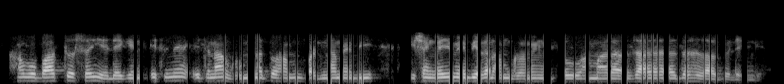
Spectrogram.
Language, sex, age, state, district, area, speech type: Urdu, male, 18-30, Bihar, Purnia, rural, conversation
